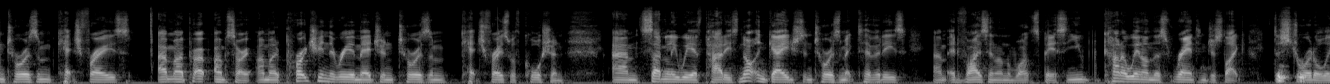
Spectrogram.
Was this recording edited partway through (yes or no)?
no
